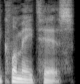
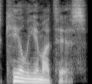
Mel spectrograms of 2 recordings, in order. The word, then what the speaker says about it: Clematis: I used to say cleatis, but then a gardening enthusiast friend gently corrected me. The most common pronunciation is kaiamatis. You emphasize that first syllable and the middle syllable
